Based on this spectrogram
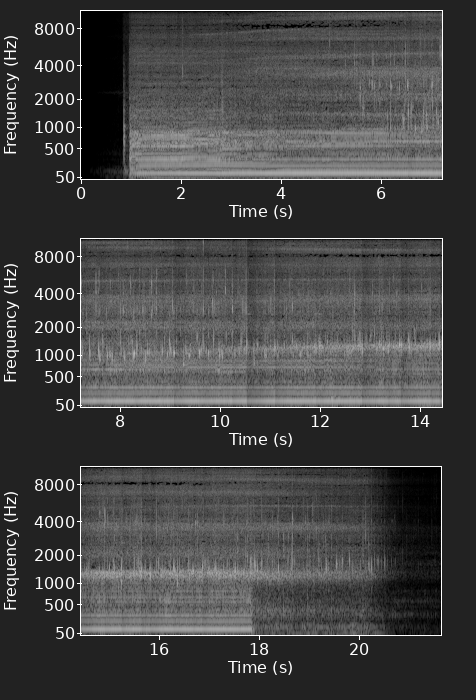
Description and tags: This sound is created with a record of a working coffee machine. I have applied a noise reduction, compression and normalize effect on the sound to make it clearer and eliminate the noise on it.
Then, I cut the introduction/outroduction and create a fade in/out.
Typologie de Schaeffer :
V’ - Pour le début du son avec l’impulsion
X - Pour le bruit de fond de la machine étant en marche
V’’ - Pour le bruit du café qui coule tout au long de l’enregistrement
Morphologie de Schaeffer :
Masse : son cannelé
Timbre harmonique : Terne
Grain : Le grain est assez rugueux
Allure : Le son est composé du vibrato de la machine
Dynamique : l’attaque est violente
Profil mélodique : Les variations sont plutôt glissantes
Profil de masse : /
